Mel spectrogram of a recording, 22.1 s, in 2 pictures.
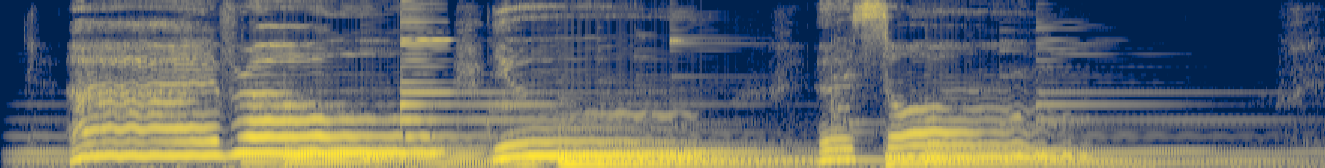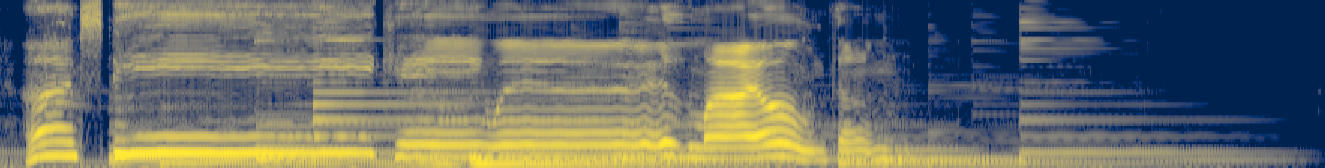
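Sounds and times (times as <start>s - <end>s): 
singer-songwriter song: 0.0s - 20.8s.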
